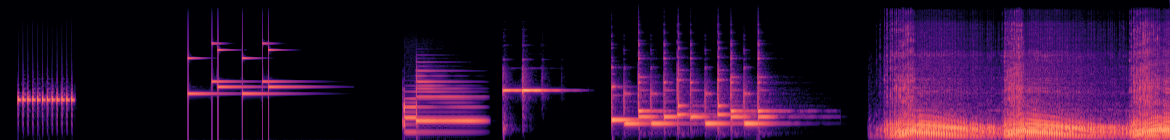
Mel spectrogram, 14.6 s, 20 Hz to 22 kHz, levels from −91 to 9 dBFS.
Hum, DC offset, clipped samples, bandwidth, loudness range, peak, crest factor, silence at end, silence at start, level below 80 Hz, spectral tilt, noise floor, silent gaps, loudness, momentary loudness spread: none; under 0.1%; under 0.1%; 17 kHz; 8 LU; -6 dBFS; 14 dB; 0 s; 0.2 s; -46 dBFS; -6 dB/octave; under -90 dBFS; 1.46-1.50 s, 1.63-2.34 s, 4.44-5.03 s, 6.22-6.28 s, 7.52-7.64 s, 10.59-10.84 s; -19 LUFS; 12 LU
